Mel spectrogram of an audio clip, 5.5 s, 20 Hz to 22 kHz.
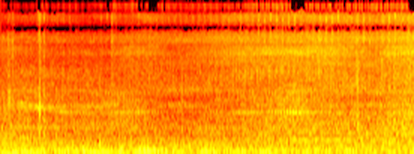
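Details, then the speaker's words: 1996 Toyota Starlet Glanza S EP91 non-turbo, 25 years old: quiet even idle with a faint light ticking on top, typical Toyota tick, nothing wrong. "Ticking sound you hear, that's literally every RAV4 I've ever had makes it. It's like a Toyota thing."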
